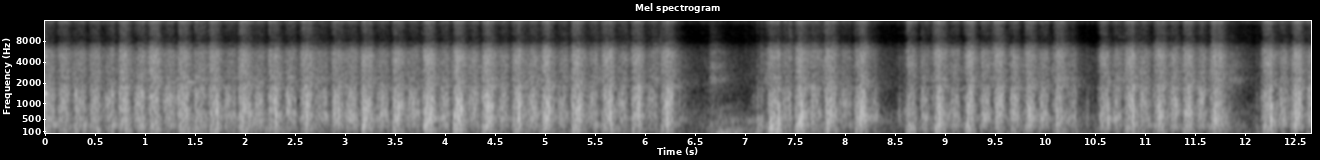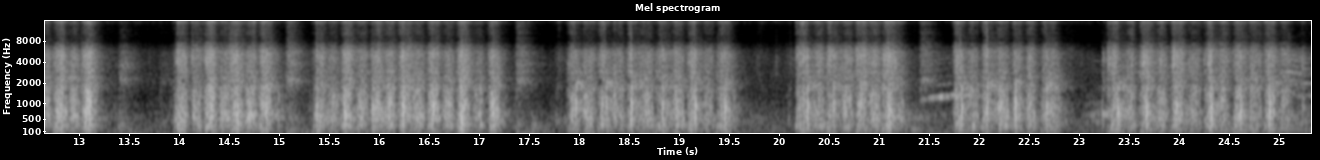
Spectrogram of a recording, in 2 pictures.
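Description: Cabbage is grated by hand for gobi manchurian: steady, rhythmic rasping strokes repeat close and loud for a long stretch, broken by short pauses.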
